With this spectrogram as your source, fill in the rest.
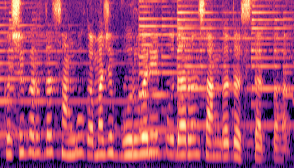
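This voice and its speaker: High-voiced woman preaching a kirtan. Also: quick pace, over music. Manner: animated, dramatic storytelling, acting out each figure. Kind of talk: devotional kirtan sermon with storytelling.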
